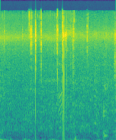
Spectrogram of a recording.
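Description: Faint, steady rush of a small creek running under a wooden footbridge, with a few light clicks and knocks scattered through it.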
